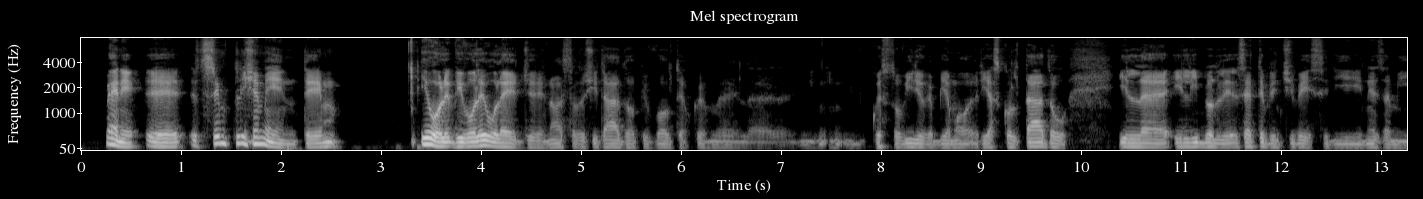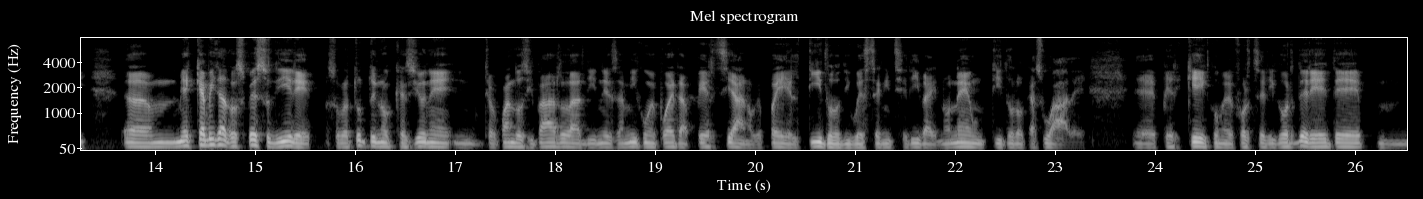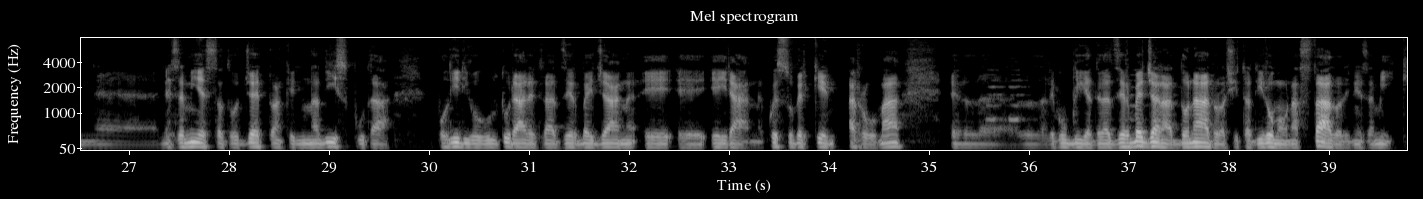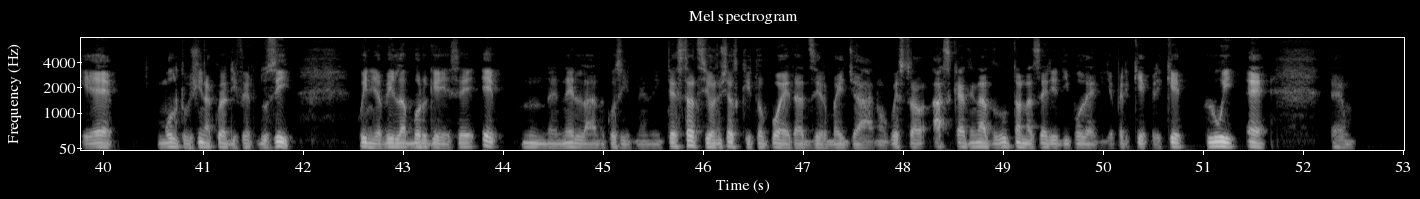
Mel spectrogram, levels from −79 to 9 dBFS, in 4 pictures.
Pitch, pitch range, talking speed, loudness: 95 Hz, 90-105 Hz, 155 wpm, -23 LUFS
